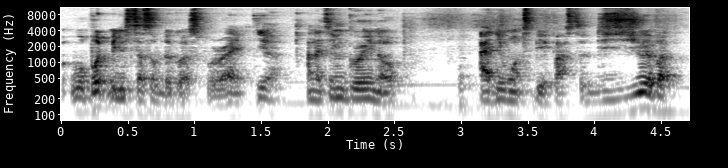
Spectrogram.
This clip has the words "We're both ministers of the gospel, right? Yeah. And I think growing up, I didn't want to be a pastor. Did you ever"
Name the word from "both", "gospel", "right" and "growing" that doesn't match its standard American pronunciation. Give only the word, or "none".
both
